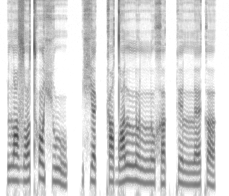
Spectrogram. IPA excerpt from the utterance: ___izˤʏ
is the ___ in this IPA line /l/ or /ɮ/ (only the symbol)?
l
